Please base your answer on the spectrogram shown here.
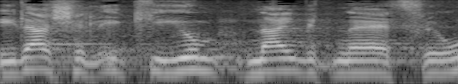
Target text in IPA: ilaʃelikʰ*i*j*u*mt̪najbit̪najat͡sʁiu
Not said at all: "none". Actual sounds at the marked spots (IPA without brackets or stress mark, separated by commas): i, u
